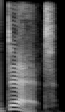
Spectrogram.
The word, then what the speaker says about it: debt: For example, in island, there's is silent, and in debt, the B isn't pronounced.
